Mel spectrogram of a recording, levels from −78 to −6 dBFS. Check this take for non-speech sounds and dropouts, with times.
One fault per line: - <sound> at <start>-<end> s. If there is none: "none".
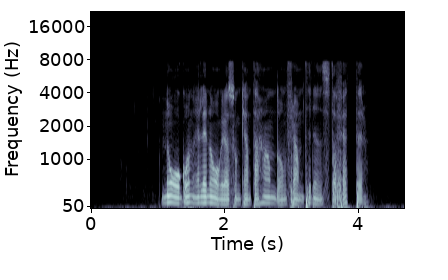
none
